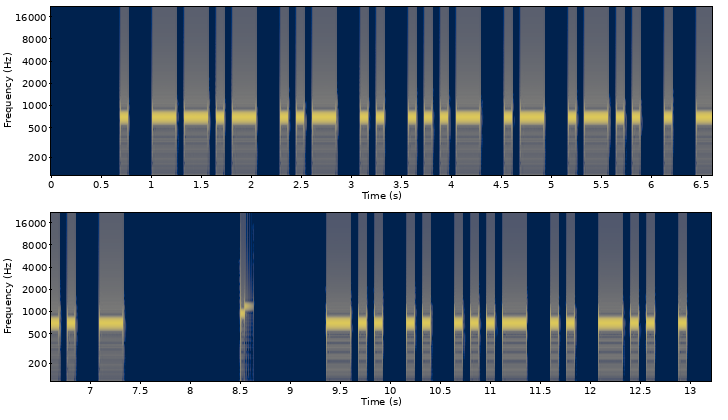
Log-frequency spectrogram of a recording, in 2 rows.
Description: Morse code, heard as a keyed tone, about 15 wpm, 700 Hz. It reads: EQUIVALENT DIVIDE
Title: Sentences from Top 1600 Words - New Word Drill - 15wpm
